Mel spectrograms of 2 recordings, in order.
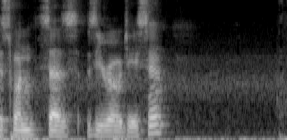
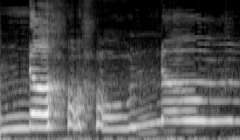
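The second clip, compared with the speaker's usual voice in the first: very high, mock crying wail. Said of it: "I'm gonna start crying again".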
